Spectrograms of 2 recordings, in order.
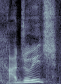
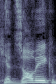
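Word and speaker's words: Hadžović: are fans of sadik hajic I know some of you call him sadik hovic but that's wrong pronunciation he is from over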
